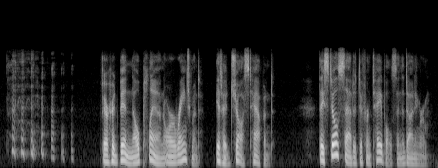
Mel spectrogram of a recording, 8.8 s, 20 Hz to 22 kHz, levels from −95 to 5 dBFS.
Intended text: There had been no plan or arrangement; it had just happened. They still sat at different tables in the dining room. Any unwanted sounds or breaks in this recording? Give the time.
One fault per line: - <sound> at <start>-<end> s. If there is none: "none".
- laugh at 0.1-1.5 s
